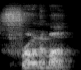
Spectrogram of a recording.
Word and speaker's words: Phronema: in please correct us we've been putting the wrong emphasis on the wrong cabel it's frona frona yeah fra okay frona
